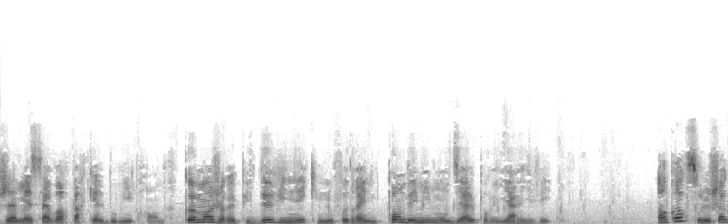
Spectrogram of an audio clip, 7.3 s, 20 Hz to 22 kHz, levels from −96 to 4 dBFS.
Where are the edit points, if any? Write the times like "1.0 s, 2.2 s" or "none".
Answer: 1.7 s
